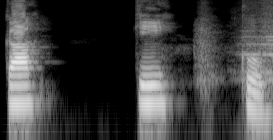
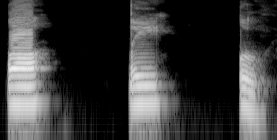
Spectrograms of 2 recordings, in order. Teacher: کا کی کو یہ باریک پڑھا جائے گا. قا قی او یہ موٹا پڑھا جائے گا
